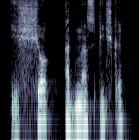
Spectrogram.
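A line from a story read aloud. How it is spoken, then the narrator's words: Heavy sighing whisper. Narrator (Russian): с тяжелым вздохом прошептал Фред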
